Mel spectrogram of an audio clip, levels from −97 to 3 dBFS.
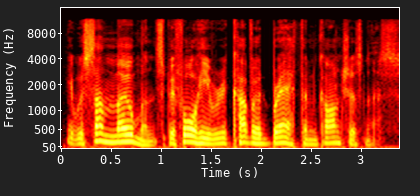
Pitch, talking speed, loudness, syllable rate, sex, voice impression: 140 Hz, 175 wpm, -17 LUFS, 5.5 syllables/s, male, masculine, very adult-like, slightly thick, cool, sincere, slightly calm, elegant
